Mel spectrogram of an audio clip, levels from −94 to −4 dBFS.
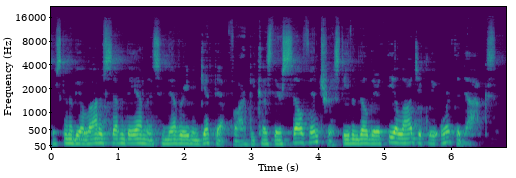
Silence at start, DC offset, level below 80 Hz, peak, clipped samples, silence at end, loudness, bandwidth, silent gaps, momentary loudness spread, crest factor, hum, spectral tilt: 0 s; under 0.1%; -70 dBFS; -14 dBFS; under 0.1%; 0.15 s; -30 LUFS; 15 kHz; none; 12 LU; 16 dB; none; -5.5 dB/octave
